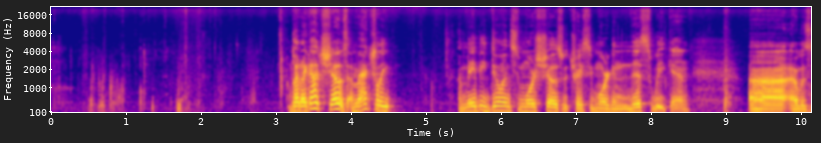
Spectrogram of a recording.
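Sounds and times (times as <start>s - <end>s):
person sipping fizzy seltzer water: 0.0s - 3.2s
gulp: 0.2s - 2.0s
speech: 3.2s - 4.6s, 5.4s - 10.1s.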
